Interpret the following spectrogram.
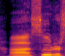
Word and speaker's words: Sloter: Sluter signs with the Jaguars. Remember, it's a Dutch pronunciation.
